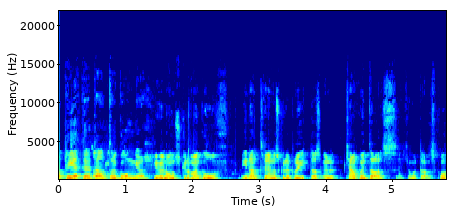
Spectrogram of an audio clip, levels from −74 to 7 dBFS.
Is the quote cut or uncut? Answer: cut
